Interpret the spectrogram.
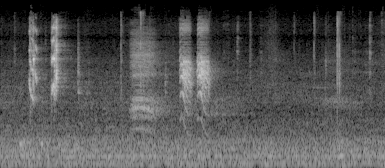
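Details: Pet budgerigars at home while playing: a few scratchy, squawking notes, two quick pairs of harsh chirps and a raspy call between them, against faint indoor hum.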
